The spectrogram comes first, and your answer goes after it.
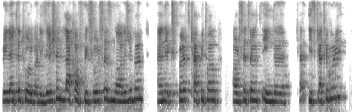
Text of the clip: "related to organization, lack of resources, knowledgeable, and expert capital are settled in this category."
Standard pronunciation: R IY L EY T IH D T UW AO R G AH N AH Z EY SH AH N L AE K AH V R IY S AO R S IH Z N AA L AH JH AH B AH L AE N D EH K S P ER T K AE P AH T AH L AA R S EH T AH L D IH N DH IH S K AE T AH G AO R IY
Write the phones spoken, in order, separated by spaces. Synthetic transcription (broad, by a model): R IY L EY T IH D T UW AO R G AH N AH Z EY SH AH N L AE K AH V R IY S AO R S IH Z N AA L AH JH AH B AH L AE N D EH K S P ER T K AE P AH T AH L AA R S EH T AH L D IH N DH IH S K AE T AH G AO R IY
